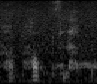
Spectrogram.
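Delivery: soft low whispered hop hop flop. Shown as a demonstration. Reading to a child, whispering the rabbits' hops. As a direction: breathe it so the rabbits sleep. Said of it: "but much quieter".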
